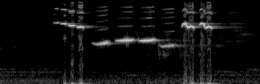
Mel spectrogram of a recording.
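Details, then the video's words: Sunda robin in natural voice, offered as a lure for reluctant singers; high thin falling whistles run into three longer, lower whistled notes, followed by another burst of sharp high notes. "TLEDEKAN GUNUNG SUARA ASLI ALAM \\ COCOK UNTUK PANCINGAN TLEDEKAN MALAS BUNYI"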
